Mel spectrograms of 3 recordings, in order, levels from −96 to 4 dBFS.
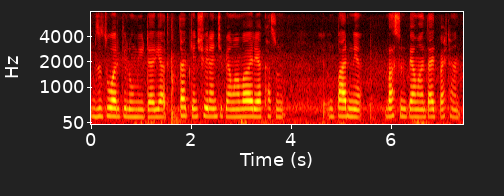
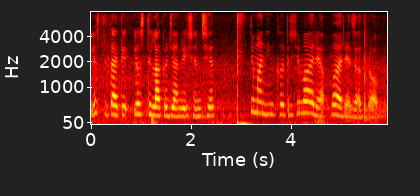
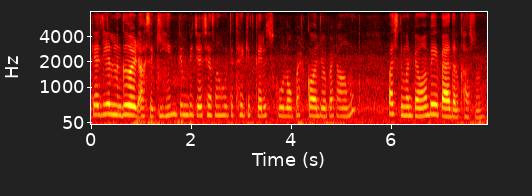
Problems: background sounds at intervals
